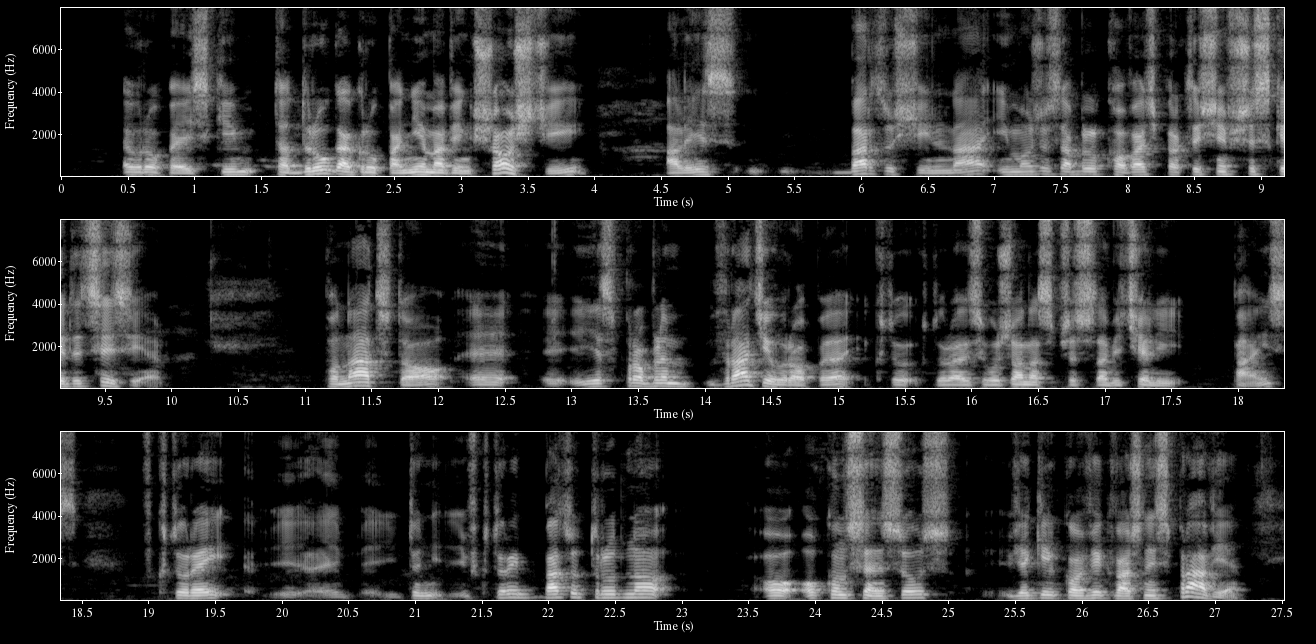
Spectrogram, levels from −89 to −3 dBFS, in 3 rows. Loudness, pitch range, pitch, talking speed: -23 LUFS, 115-155 Hz, 130 Hz, 90 wpm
